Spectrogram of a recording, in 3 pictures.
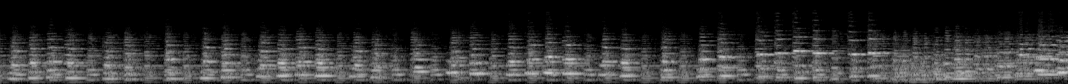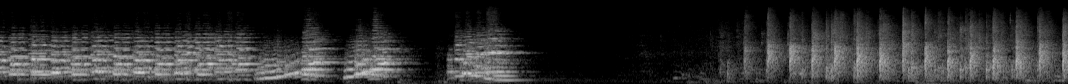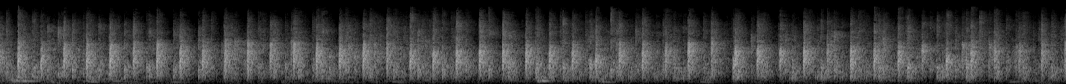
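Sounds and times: audience applauding: 17.8 - 32.0.

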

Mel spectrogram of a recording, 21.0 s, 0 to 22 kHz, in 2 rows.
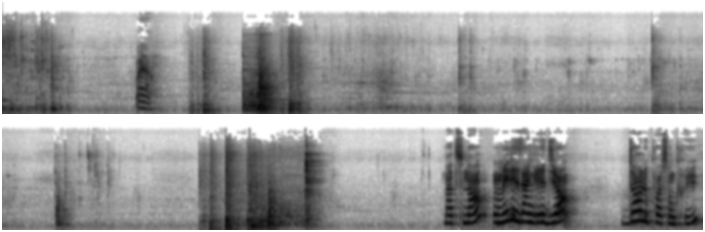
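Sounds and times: juice dripping from colander: 11.4 - 12.4.

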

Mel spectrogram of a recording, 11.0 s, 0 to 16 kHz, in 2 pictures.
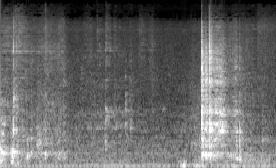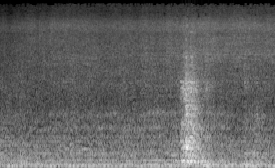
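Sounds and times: metal lid clattering on pot: 4.0 - 4.9.

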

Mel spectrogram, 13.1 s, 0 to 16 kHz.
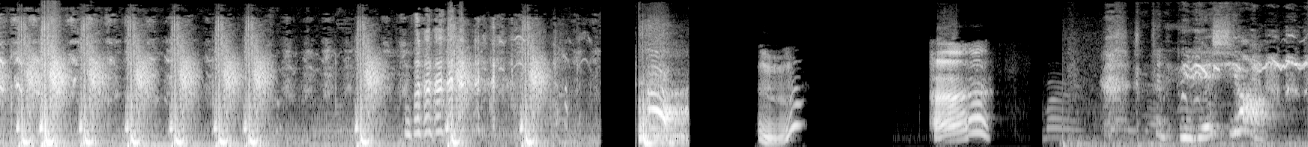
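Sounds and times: punch and slap hits: 0.2 - 2.8, 3.6 - 3.9, 4.6 - 5.6.

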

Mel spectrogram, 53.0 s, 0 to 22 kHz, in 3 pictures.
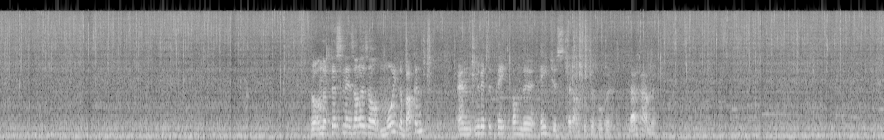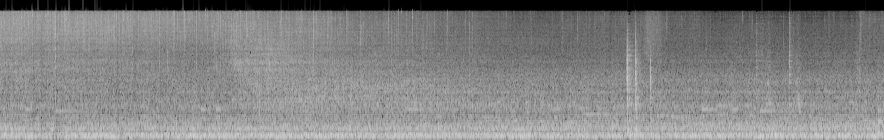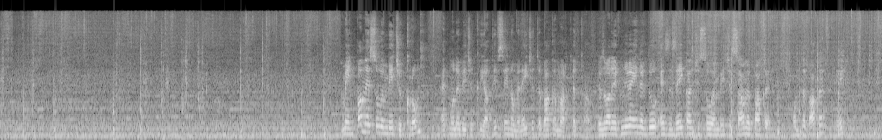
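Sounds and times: eggs sizzling in a frying pan: 0.0 - 31.4, 32.9 - 43.0, 47.2 - 53.0
spatula scraping and tapping pan: 34.8 - 36.7, 37.6 - 39.6, 40.2 - 42.1, 48.8 - 53.0.

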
